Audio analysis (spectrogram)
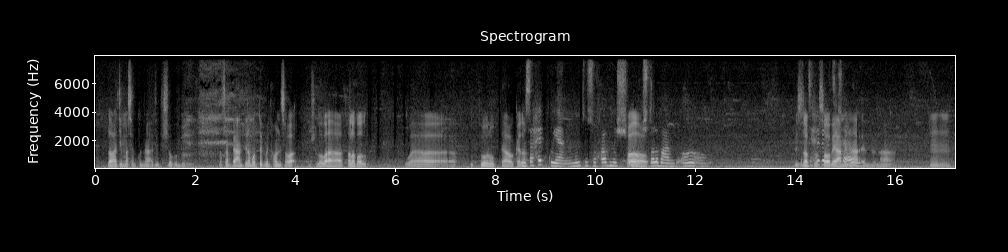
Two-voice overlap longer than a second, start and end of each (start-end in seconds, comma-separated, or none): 14.1-15.3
